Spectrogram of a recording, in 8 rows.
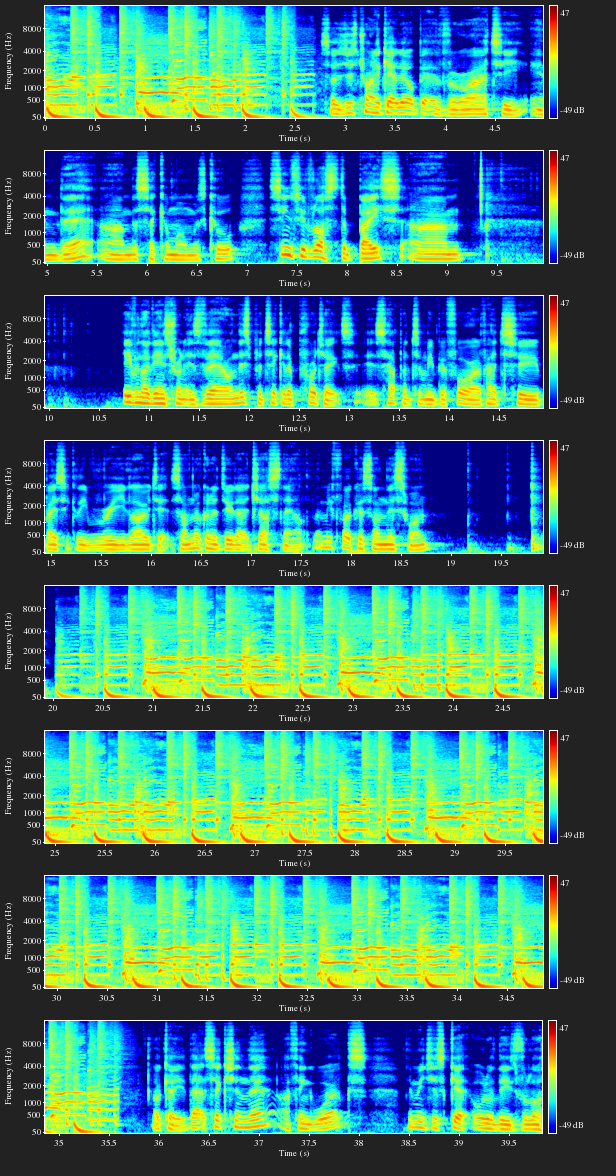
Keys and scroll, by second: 9.6-10.2 typing, 11.8-12.2 typing, 18.9-20.1 typing.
